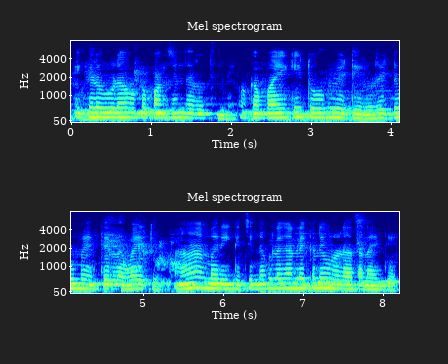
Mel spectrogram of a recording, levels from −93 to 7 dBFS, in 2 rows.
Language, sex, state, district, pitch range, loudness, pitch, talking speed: Telugu, male, Andhra Pradesh, Srikakulam, 160-175 Hz, -34 LUFS, 165 Hz, 155 wpm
